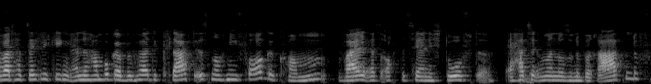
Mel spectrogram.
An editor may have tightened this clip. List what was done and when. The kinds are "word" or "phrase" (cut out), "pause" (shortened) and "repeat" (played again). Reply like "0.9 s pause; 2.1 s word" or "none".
5.0 s pause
